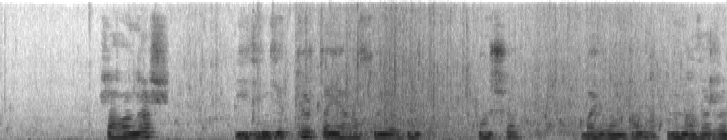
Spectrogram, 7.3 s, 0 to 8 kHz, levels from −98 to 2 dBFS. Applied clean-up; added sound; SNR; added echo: none; Waves, surf; 16 dB; reverberation time 0.2 s.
